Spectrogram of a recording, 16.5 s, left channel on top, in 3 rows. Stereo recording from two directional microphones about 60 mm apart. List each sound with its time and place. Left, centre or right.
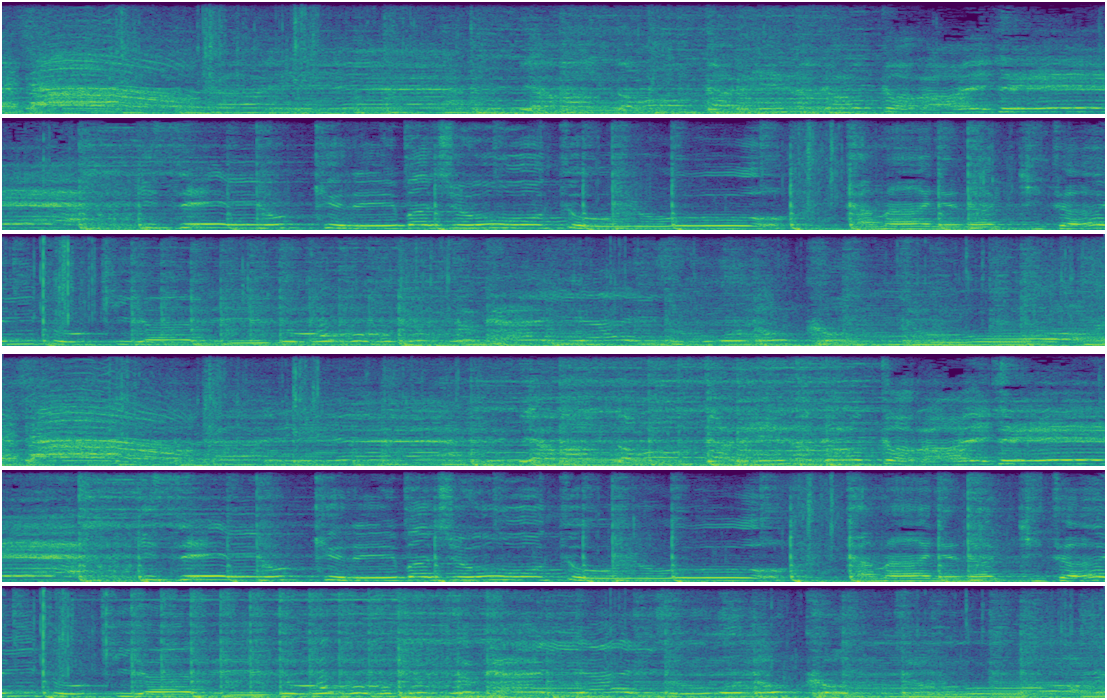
0.2 s crowd: centre
2.6 s music: right
3.6 s music: right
